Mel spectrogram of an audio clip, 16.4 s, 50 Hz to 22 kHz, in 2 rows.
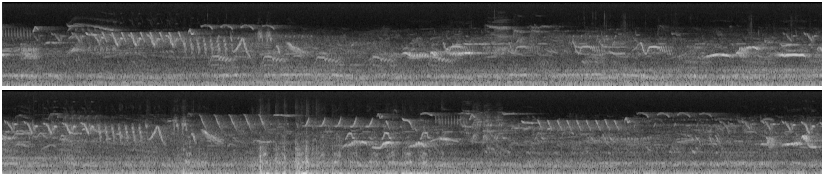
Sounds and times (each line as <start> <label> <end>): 4.6 bird calls 14.2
